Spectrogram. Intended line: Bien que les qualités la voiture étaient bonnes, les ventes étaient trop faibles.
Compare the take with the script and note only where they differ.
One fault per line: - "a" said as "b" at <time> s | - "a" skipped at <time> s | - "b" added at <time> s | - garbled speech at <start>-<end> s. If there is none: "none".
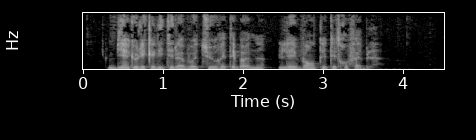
none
